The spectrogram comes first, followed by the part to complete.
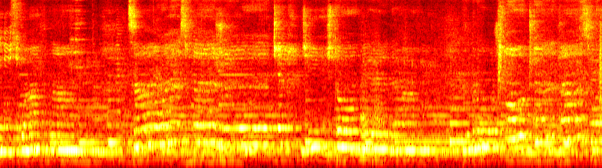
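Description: A young girl singing a song into a microphone, accompanied by an acoustic guitar.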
